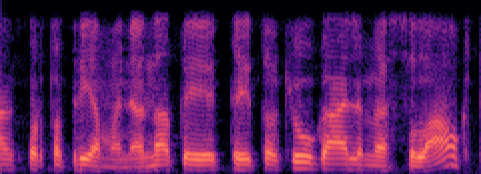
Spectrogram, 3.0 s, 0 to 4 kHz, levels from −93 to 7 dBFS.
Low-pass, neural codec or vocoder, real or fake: 3.6 kHz; codec, 44.1 kHz, 7.8 kbps, Pupu-Codec; fake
